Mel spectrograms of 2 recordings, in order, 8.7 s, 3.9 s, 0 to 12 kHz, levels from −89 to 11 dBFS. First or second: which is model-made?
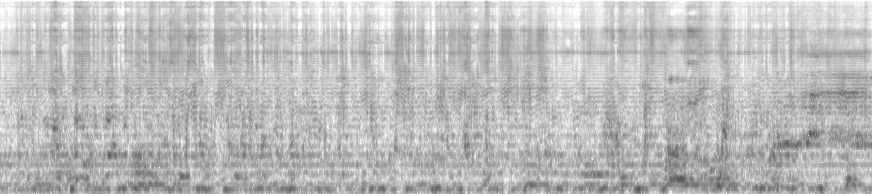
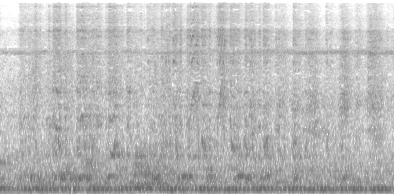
first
